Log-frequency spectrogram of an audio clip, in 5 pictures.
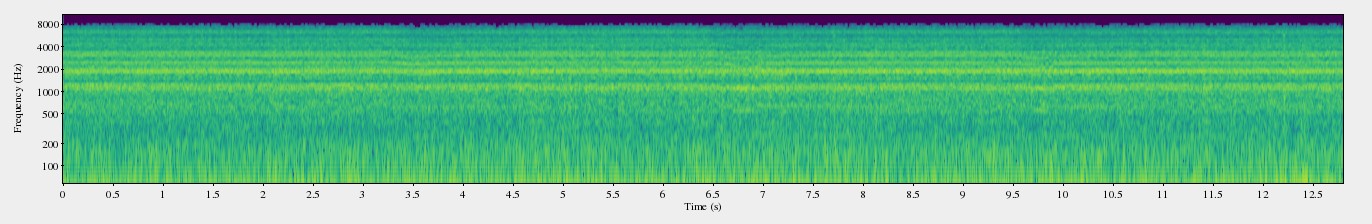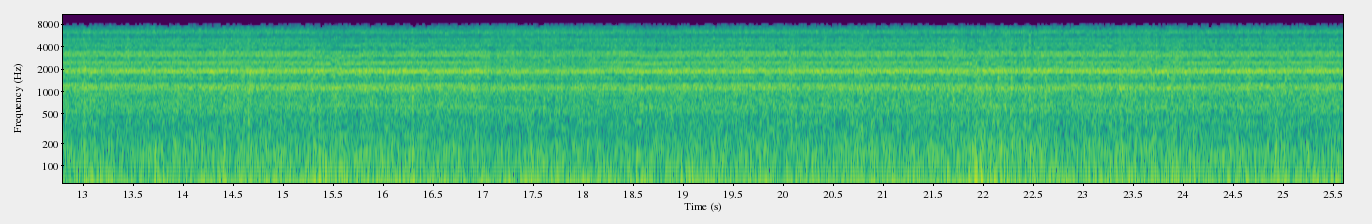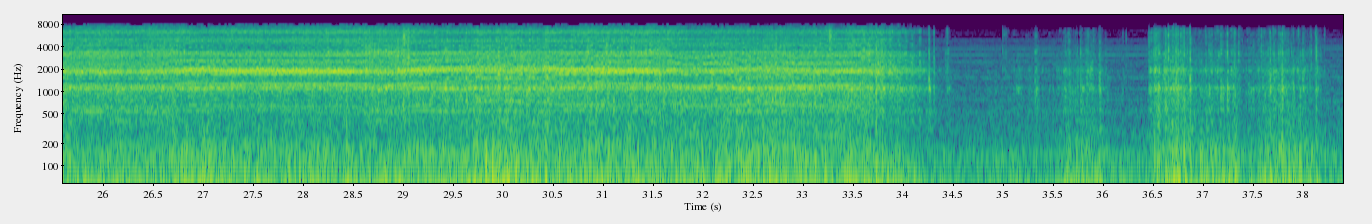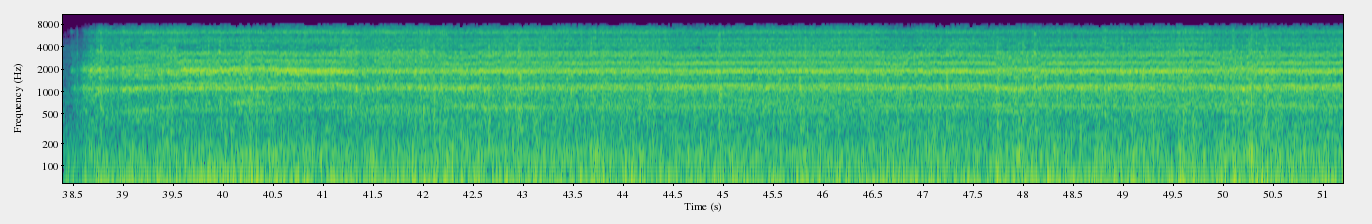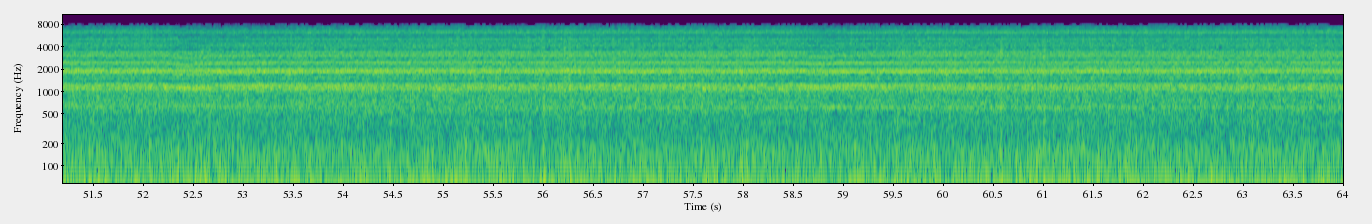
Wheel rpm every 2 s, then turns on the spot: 160, 160, 160, 160, 160, 160, 160, 160, 160, 160, 160, 160, 160, 160, 160, 160, 150, 20, 20, 80, 160, 160, 160, 160, 160, 160, 160, 160, 160, 160, 160, 160.
34-38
